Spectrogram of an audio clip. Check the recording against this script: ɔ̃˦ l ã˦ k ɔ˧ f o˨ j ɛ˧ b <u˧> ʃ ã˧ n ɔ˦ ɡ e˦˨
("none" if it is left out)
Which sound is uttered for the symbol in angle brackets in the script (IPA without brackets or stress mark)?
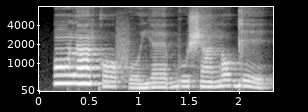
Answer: u˧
